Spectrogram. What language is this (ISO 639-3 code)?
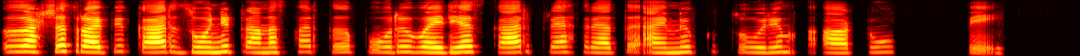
kas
